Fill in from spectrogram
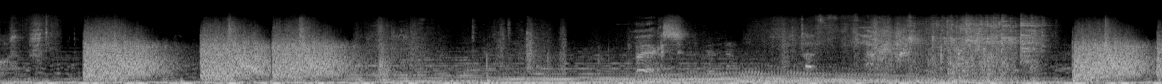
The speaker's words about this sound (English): It's just those three in the boardroom, and then all these people come rushing in because they hear the gunshots, and Max is like, oh, they killed us, they killed us.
